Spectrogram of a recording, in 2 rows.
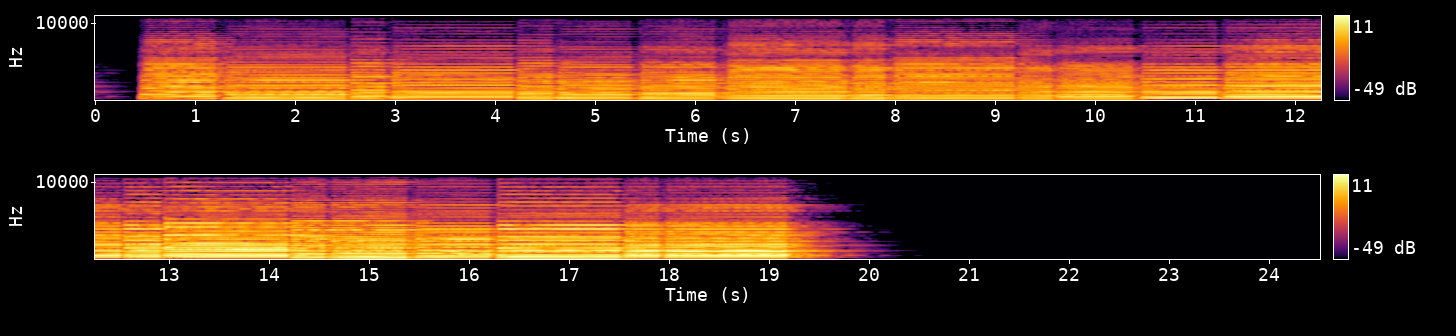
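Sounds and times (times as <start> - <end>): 
saxophone quartet sarabande: 0.5 - 19.8.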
